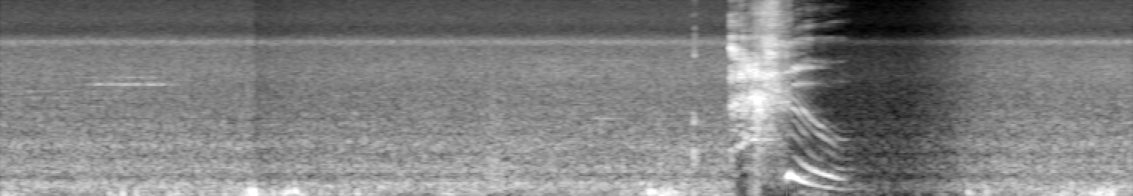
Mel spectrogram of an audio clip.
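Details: A single sharp, forceful sneeze during a sneezing challenge, with a steady background rumble of traffic or a vehicle; sneeze.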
